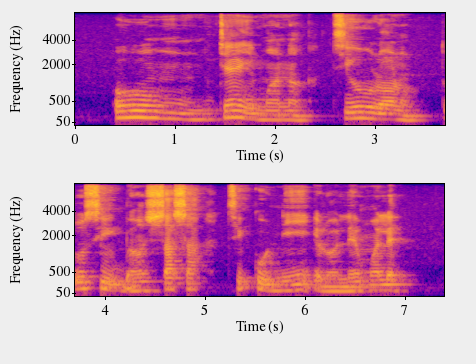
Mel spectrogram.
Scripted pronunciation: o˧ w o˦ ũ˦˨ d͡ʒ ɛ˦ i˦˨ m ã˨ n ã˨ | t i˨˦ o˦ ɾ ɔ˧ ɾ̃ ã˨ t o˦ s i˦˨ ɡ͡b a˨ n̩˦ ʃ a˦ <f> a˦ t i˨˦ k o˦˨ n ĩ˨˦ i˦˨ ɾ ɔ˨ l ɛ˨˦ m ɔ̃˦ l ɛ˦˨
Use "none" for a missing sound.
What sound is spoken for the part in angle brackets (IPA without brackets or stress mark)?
ʃ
